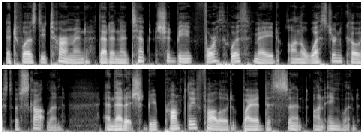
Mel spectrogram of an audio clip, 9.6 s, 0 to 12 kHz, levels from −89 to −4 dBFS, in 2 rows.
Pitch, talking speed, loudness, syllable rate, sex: 110 Hz, 175 wpm, -22 LUFS, 4.6 syllables/s, male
